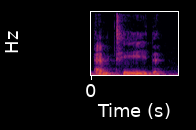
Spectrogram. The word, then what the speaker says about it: emptied: The next word is empty, with the past tense being emptied. Emptied. Notice it's a vowel sound at the end. Emptied with a vibration. So then it takes a D sound.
